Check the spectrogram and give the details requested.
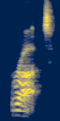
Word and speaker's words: brought: Like phonemically or phonologically, we can say brought, one syllable. In addition to that, though, it has b, r, ah, t for phonemes. It also has, well, lots of letters, doesn't it? B, R, O, U, G, H, T.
